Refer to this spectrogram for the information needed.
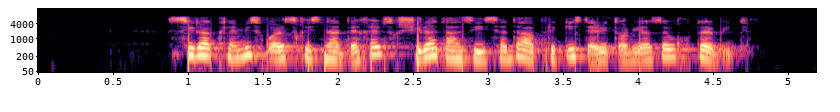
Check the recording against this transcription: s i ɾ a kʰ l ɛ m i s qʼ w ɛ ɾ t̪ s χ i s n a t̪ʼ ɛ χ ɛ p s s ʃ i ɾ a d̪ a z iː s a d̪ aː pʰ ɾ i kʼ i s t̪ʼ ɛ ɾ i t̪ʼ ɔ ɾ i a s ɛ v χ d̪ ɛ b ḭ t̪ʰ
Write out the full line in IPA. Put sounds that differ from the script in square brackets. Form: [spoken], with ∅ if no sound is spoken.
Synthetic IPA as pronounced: s i ɾ a kʰ l ɛ m i s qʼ w ɛ ɾ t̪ s χ i s n a t̪ʼ ɛ χ ɛ p s [χ] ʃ i ɾ a d̪ a z iː s a d̪ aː pʰ ɾ i kʼ i s t̪ʼ ɛ ɾ i t̪ʼ ɔ ɾ i a [z] ɛ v χ d̪ ɛ b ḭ t̪ʰ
